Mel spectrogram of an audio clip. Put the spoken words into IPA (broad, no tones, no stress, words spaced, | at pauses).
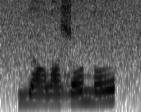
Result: mʲɑːlˠɑɮɔ nɔ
